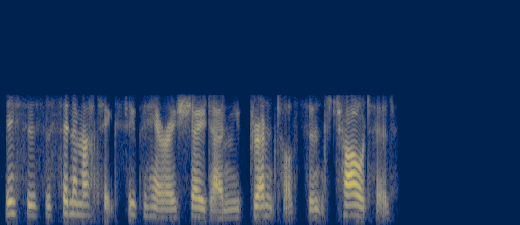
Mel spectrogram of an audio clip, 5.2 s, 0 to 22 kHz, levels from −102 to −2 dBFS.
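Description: Speech heard through G.729 coding, which sounds slightly rough and synthetic throughout, with plainly audible codec damage. The low-rate decoder rebuilds each short frame from a vocal-tract filter and a few pitch pulses instead of the real waveform, which fits an 8 kbit/s G.729A stream. On a spectrogram, energy sits in a telephone band from about 300 Hz to 3.6 kHz, with nothing above it. Harmonics look smeared and grainy rather than cleanly striated. A gap from VoIP packet loss concealed by the speech codec falls between "is the cinematic superhero" and "you've dreamt of since", from 2.16 to 2.25 s. About 30 ms of audio goes missing, which points to a single lost packet. The decoder fills it by repeating its last pitch and filter at falling gain, so the sound is briefly stretched into a fading buzzy tone or coloured noise. Because each frame builds on the previous one, the voice stays weak or distorted for tens of milliseconds after 2.25 s. 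A waveform shows a short run of shrinking, stretched-out sound there. On a spectrogram, the stretched energy fades out before normal speech structure returns.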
